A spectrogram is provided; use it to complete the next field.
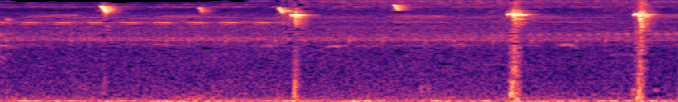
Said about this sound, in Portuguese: Porque nosso curador da fauna brasileira, Nelson Volter, arranjou aqui o som do Mico Leão Dourado, que é o assunto aqui que a gente traz para o Jornal Dourado, para a coluna do Estadão.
